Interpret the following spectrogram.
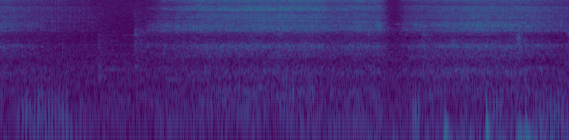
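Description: Mixed-breed dog snoring in its sleep: long noisy breaths broken by short pauses about every two seconds, with a few short low thumps near the end.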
